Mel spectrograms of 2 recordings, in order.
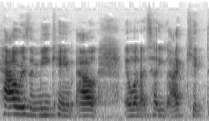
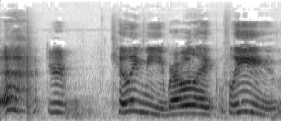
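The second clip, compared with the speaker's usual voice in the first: higher, whiny retold plea; exasperated begging; 5 semitones higher, slower than usual. Begging best friend to sit in the middle, exasperated. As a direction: groan and beg your friend.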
